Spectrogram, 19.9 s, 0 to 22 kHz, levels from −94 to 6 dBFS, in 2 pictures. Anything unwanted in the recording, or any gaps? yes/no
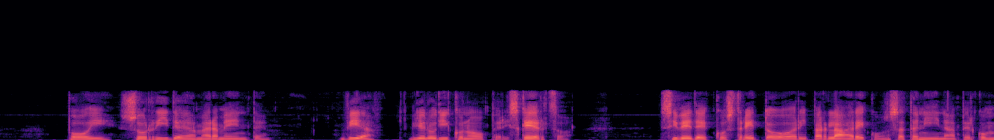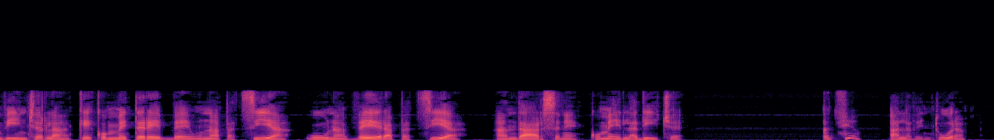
yes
